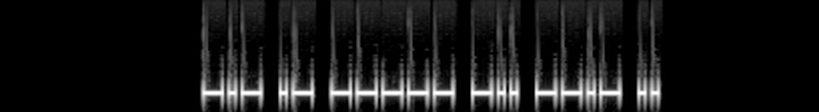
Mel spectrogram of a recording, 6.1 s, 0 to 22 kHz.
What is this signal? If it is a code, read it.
Morse code, heard as a keyed tone, about 25 wpm, 700 Hz. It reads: KA0DQI
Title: USA Call Signs - 6 Characters - Repeated 2x - 25wpm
